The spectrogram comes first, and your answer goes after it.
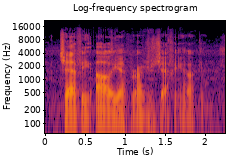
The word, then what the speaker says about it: Chaffee: it with their best offer Roger how you pronounce that is it chief champion Chaffee oh yeah Roger Chaffee okay NASA Apollo one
